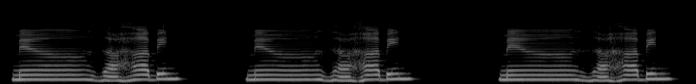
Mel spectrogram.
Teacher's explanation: ہا کا ساؤنڈ گلے کے نچلے حصے سے آئے گا یعنی چسٹ کے پاس سے آئے گا. زال کو نرمی سے پڑھیں گے.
